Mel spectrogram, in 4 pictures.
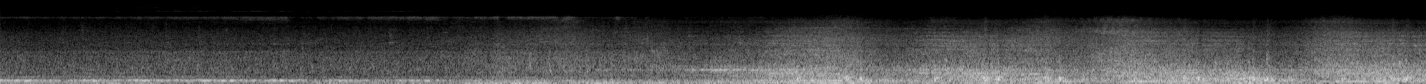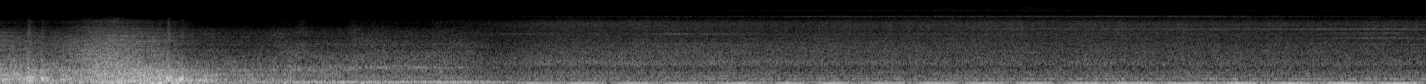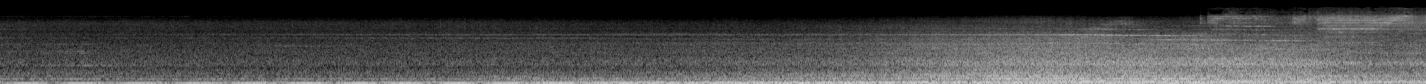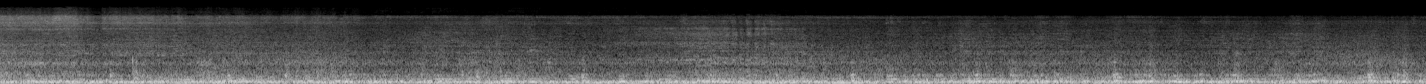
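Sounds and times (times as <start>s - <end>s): diesel train passing: 0.0s - 57.0s
high wheel squeal: 38.2s - 46.2s.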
